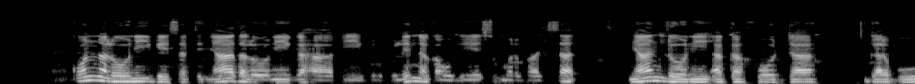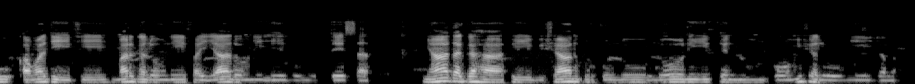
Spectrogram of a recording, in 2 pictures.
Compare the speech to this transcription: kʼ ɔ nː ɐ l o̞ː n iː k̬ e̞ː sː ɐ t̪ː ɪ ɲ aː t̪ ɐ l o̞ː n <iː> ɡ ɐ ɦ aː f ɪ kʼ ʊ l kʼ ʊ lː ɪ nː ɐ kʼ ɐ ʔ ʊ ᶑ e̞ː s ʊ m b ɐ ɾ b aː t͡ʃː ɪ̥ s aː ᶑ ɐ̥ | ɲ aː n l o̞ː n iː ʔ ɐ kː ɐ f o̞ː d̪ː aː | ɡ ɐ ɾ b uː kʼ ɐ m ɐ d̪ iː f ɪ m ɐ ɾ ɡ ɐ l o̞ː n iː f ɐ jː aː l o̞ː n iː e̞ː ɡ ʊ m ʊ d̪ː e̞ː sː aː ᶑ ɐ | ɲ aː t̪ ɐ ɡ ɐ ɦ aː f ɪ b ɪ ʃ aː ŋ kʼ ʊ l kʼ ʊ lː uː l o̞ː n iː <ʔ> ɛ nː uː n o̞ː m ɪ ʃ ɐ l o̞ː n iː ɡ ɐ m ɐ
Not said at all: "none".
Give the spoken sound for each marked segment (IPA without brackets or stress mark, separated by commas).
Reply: iː, k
